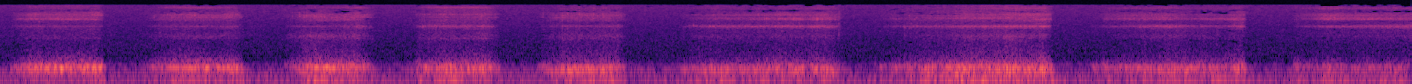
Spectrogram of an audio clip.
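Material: Nothing is struck.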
